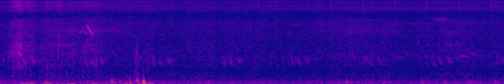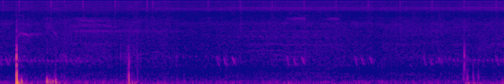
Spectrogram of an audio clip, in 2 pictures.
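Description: Quiet open-field ambience with faint, scattered short high ticks. A single sharp click about five seconds in is the loudest thing, with a softer one about a second later.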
